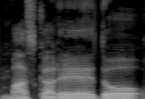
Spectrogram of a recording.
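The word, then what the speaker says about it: マスカレード: 소개해 드리겠습니다 매스커레이드 호텔 요게 일본어로는 마스카레도 호테루습니다 그러네요 정확한 발음이에요요 작품은 그 작가 대비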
